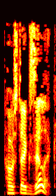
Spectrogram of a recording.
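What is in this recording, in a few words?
"postexilic", British English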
